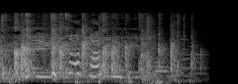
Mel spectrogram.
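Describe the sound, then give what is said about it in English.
Audience applause at the end of a live show's conversation, a dense, steady patter of many hands clapping mixed with scattered voices and cheers, then cutting off abruptly after about two seconds. “round of applause.”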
